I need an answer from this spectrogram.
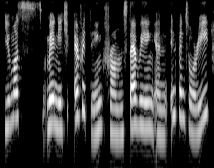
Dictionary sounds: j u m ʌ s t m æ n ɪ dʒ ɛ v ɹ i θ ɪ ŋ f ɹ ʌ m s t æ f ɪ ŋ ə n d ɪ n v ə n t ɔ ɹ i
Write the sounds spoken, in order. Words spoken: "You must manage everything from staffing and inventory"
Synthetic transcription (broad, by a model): j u m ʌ s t m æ n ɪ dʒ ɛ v ɹ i t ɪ ŋ f ɹ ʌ m s t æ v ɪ ŋ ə n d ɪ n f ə n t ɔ ɹ i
